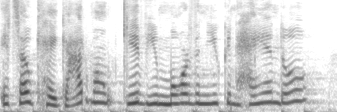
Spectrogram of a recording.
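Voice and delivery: soft, high put-on Southern church lady accent. Quoting what church friends would tell the speaker in hard times, in a Southern woman voice. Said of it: "Sorry for the Southern woman voice".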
